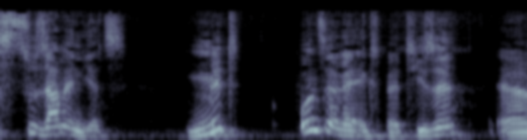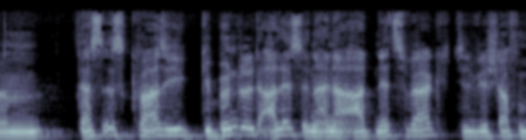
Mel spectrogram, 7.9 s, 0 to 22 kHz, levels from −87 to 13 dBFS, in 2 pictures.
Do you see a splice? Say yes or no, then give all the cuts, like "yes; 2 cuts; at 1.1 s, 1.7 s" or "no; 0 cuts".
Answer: no; 0 cuts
